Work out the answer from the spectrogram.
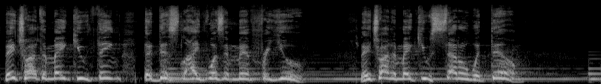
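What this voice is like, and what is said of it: Raspy, strained voice. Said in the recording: “I'm losing my voice right now. My voice is a little raspy right now”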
